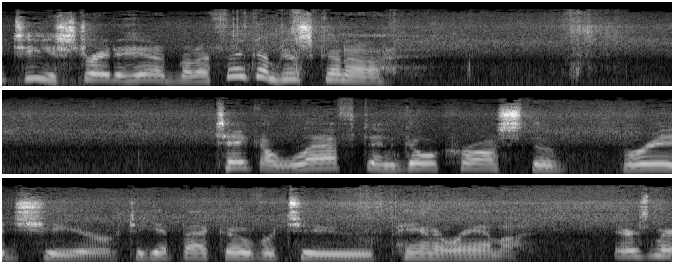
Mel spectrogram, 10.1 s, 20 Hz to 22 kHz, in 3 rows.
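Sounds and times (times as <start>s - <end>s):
low hum: 0.0s - 10.0s
footsteps on gravel path: 0.9s - 4.2s, 8.4s - 9.3s.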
